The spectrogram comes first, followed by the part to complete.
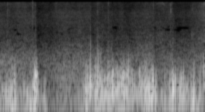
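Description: Wind buffeting the microphone of a handheld camera: irregular gusty rumbling, heavier in the second half.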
